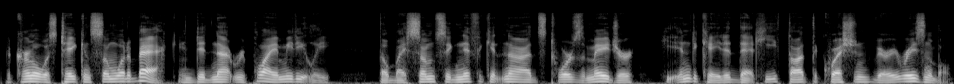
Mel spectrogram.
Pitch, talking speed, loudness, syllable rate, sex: 110 Hz, 175 wpm, -18 LUFS, 6.0 syllables/s, male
